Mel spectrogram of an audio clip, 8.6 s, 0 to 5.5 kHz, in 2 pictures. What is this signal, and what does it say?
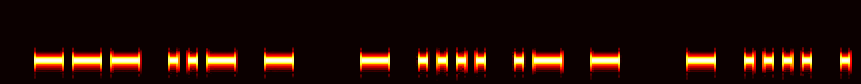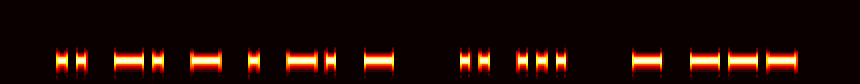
Morse code, heard as a keyed tone, about 25 wpm, 600 Hz. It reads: OUT THAT THE INTENT IS TO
